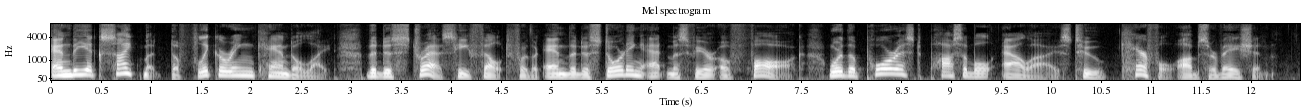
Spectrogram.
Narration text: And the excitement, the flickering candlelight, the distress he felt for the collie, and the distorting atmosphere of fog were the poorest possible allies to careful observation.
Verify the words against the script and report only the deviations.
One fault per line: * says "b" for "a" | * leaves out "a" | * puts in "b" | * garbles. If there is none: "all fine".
* leaves out "collie"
